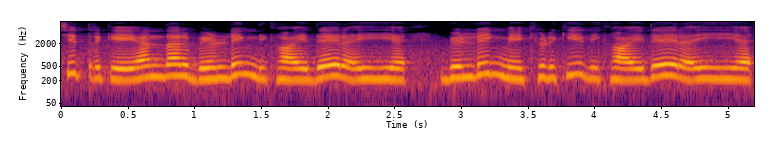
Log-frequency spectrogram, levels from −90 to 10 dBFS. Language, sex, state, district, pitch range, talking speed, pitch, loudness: Hindi, female, Madhya Pradesh, Katni, 220-270 Hz, 170 wpm, 230 Hz, -14 LUFS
